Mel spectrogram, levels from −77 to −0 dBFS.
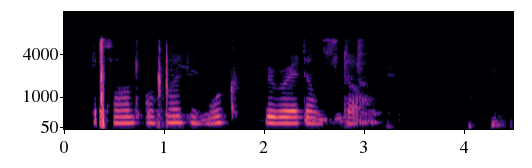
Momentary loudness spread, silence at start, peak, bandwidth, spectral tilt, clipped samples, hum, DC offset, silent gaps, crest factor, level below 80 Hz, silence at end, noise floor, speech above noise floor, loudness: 20 LU; 0.3 s; 0 dBFS; 7.4 kHz; -5 dB/octave; under 0.1%; none; under 0.1%; 1.76-1.90 s, 3.38-4.03 s, 4.12-4.26 s; 32 dB; -60 dBFS; 0.15 s; under -90 dBFS; over 60 dB; -30 LUFS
